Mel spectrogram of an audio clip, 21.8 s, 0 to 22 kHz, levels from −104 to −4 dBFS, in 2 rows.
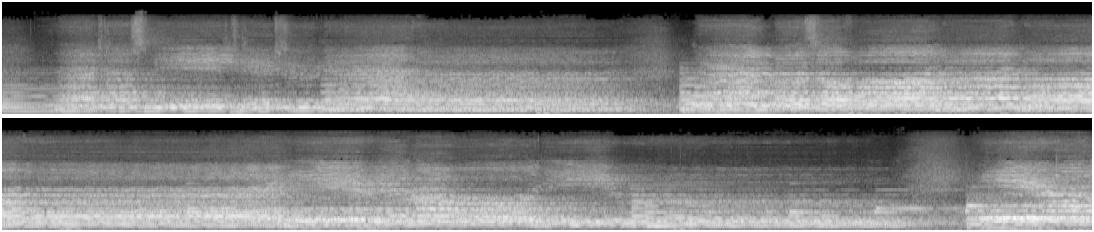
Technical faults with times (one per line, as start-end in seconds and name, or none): none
